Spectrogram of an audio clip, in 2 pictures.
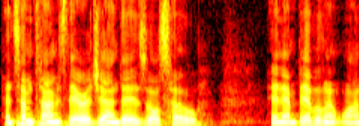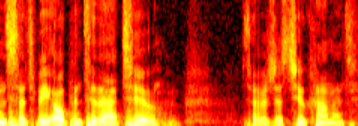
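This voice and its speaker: A man psychotherapist commenting on a panel, thoughtful and measured, slightly out of breath. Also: fairly high pitch, fairly even intonation, darkish tone, clean tone, dry recording, poor audio. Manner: thoughtful, measured, cites theory.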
